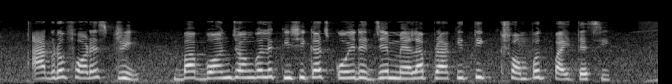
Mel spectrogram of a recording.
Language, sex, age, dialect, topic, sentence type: Bengali, female, 25-30, Western, agriculture, statement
